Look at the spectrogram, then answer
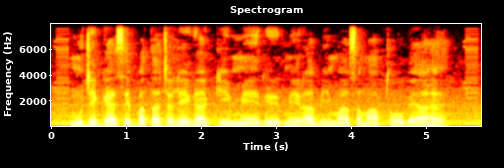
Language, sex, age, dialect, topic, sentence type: Hindi, male, 18-24, Awadhi Bundeli, banking, question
